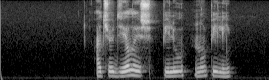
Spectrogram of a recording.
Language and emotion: Russian, neutral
